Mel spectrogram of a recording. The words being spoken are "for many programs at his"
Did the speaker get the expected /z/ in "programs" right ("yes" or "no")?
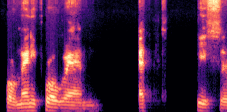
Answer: no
